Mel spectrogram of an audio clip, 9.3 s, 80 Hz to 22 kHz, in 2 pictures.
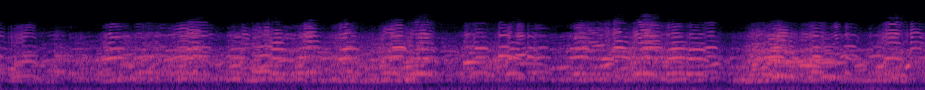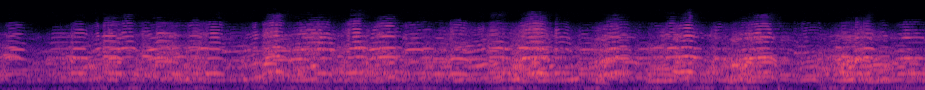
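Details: Canada geese recorded at Birds Hill on 26 September: a large flock honking nonstop, with dense, overlapping nasal honks and a continuous clamour, with no pauses.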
